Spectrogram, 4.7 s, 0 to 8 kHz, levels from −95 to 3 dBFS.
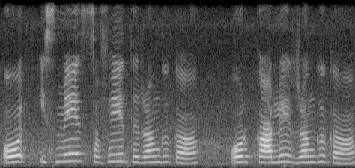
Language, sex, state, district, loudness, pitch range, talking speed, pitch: Hindi, female, Haryana, Charkhi Dadri, -20 LUFS, 270-315 Hz, 125 wpm, 285 Hz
